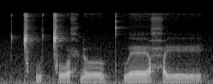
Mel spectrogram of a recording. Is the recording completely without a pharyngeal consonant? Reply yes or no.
no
